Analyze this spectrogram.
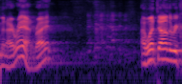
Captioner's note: laugh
